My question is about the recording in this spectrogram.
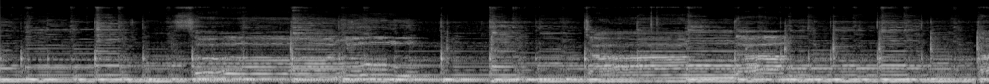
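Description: Music: a plucked string instrument over a steady low drone, with a voice singing gliding phrases.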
